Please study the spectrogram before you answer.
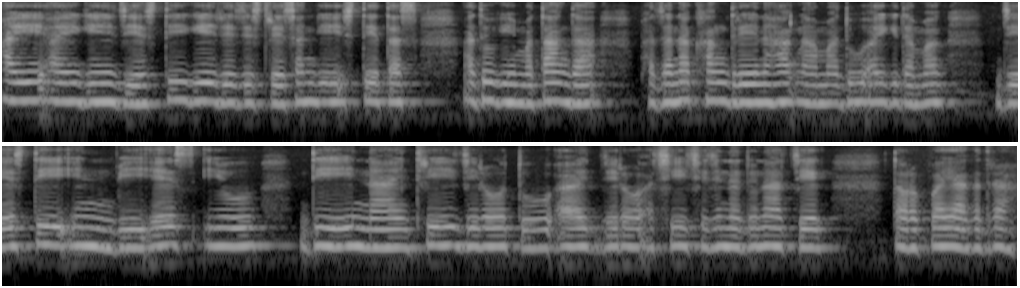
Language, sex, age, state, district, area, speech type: Manipuri, female, 45-60, Manipur, Churachandpur, urban, read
